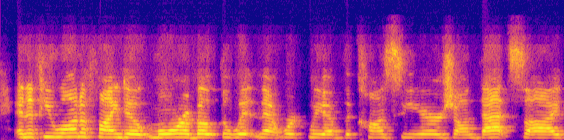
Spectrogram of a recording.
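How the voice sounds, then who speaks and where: A woman speaks fairly quickly in a high voice. Her intonation stays fairly even. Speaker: event host for a women's tech network. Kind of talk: closing remarks at a virtual conference. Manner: fast.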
